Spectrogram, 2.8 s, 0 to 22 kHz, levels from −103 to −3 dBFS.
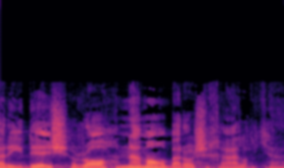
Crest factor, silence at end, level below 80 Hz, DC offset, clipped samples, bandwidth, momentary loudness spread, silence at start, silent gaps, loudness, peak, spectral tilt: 16 dB; 0 s; -68 dBFS; under 0.1%; under 0.1%; 11.5 kHz; 9 LU; 0 s; none; -36 LUFS; -20 dBFS; -5.5 dB/octave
